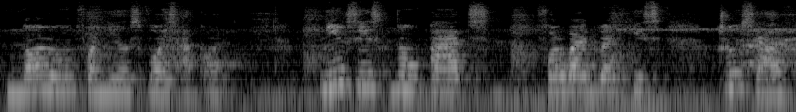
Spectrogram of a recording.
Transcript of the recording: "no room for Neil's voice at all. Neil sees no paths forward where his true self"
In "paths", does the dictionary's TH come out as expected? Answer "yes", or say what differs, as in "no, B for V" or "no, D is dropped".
no, T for TH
